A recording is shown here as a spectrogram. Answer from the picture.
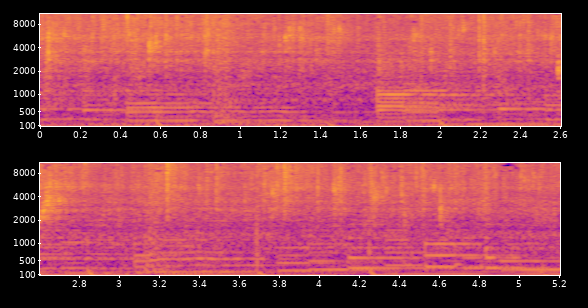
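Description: Sabah fish frying in hot oil in a pan: a steady sizzle with scattered crackles.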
